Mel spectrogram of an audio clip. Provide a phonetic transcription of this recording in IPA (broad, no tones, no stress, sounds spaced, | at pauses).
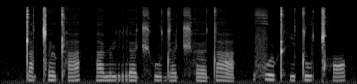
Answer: ʈ a ǀ ø ʈʰ a | a ɳ y r œ t͡ʃʰ u d œ t͡ʃʰ œ t a | f u ʈʰ i t u ǀʰ ɔ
